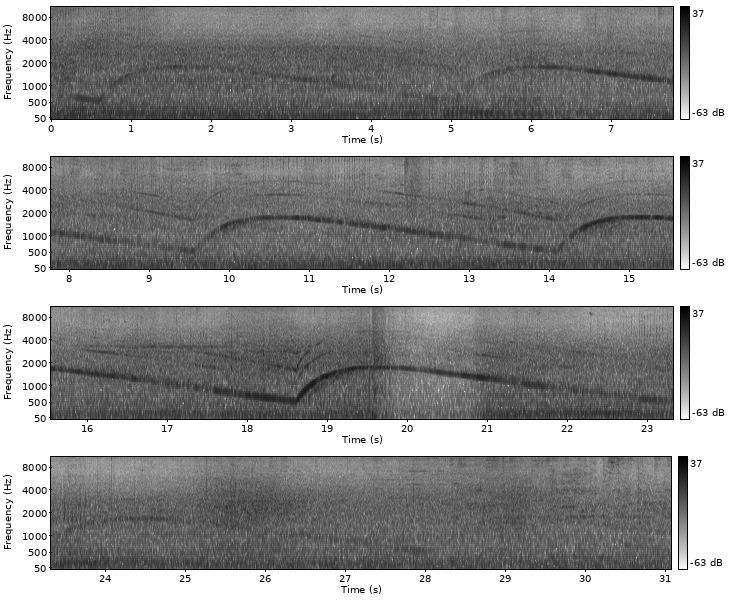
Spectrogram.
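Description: An emergency-vehicle siren in a slow wail, each cycle rising quickly and falling slowly, repeating about every four and a half seconds, seven times, loudest about two-thirds of the way through. Under it runs the low rumble of road traffic and engines.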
